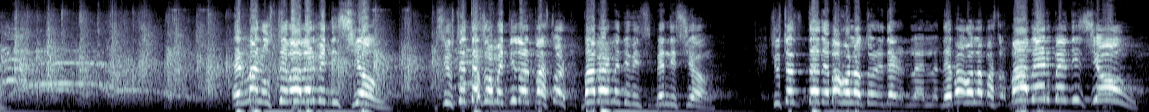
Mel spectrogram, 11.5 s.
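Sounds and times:
audience applause: 0:00.0 - 0:05.1
speech: 0:02.4 - 0:11.4.

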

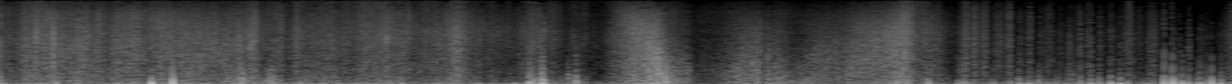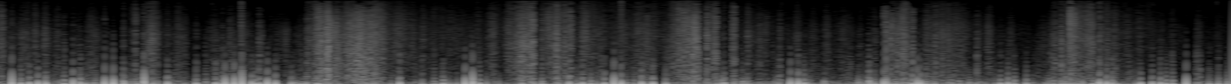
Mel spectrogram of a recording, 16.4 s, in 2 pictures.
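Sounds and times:
ear cleaning scraping and rubbing close to the mic: 0:00.0 - 0:06.4
low thumps and rustles: 0:00.0 - 0:16.4.

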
